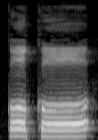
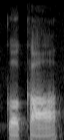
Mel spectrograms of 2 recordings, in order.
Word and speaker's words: cocô: São elas: cocô, que pode ter acento circunflexo ou acento agudo, cocó.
